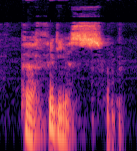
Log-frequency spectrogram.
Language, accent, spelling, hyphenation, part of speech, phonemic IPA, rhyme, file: English, Southern England, perfidious, per‧fid‧i‧ous, adjective, /pəˈfɪdi.əs/, -ɪdiəs, LL-Q1860 (eng)-perfidious.wav
- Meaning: Of, pertaining to, or representing perfidy; disloyal to what should command one's fidelity or allegiance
